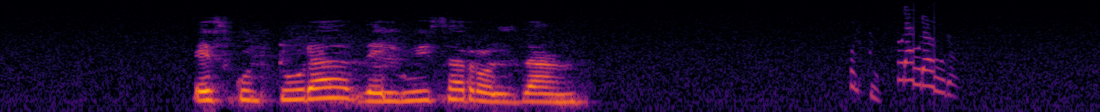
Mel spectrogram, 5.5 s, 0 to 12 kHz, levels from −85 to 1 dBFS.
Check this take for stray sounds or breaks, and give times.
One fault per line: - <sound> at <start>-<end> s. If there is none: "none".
- chirp at 4.3-4.8 s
